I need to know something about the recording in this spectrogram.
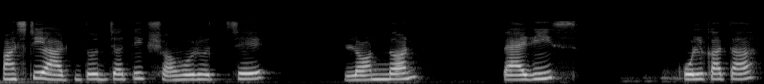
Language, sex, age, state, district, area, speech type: Bengali, female, 18-30, West Bengal, North 24 Parganas, rural, spontaneous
